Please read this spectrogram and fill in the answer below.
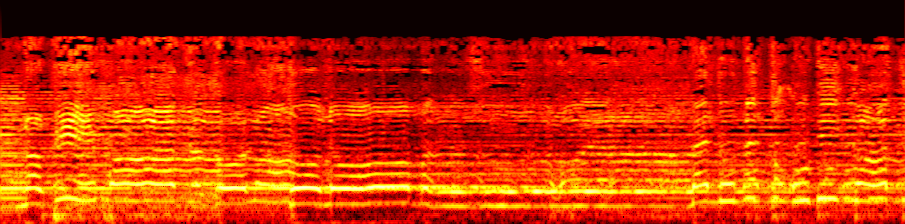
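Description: Qawwali: a male lead voice holding long, bending notes over the steady sustained tones of harmoniums.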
